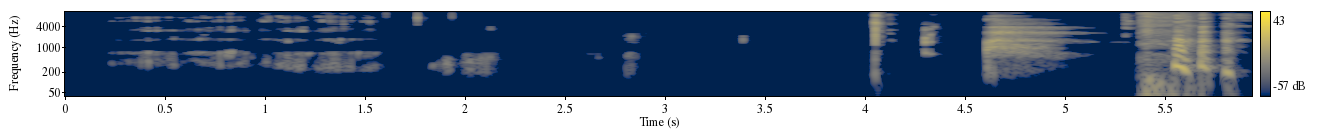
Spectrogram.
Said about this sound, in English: Yeah, and not to mention ASMR starting right now as I am about to drink a glass of juice. Let's listen closely. Ready?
